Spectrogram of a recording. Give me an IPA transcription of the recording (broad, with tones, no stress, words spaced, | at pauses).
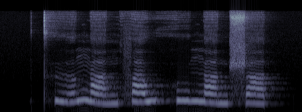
t̪ʰɨ˨˩˦ə̯ŋa˨˩˨nfa˧˥w hu˧ŋa˨˩nʂa˨˩t̚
